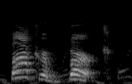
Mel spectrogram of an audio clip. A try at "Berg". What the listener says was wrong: With a G.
